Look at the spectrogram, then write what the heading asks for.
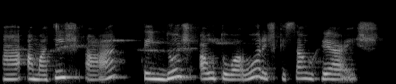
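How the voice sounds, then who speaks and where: A woman's voice: on the high side, a little slow, highs cut off, slight background noise. A young woman from Russia, speaking with a Russian accent, gives a hesitant seminar lecture full of fillers. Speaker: postdoctoral researcher.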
